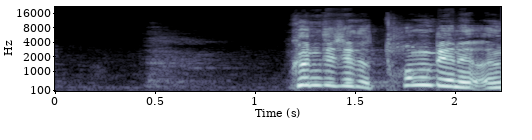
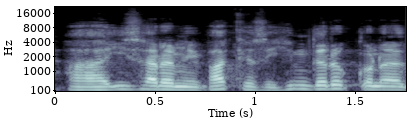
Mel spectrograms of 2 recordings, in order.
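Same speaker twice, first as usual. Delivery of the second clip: softer, lower and understanding; 7 semitones lower, 5 dB quieter than usual. Retold or imitated. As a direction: think it quietly, with sympathy. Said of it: "이렇게 받아주면". (아내가 지친 남편을 이해하며 조용히)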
